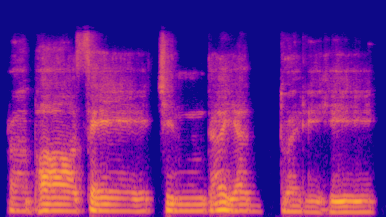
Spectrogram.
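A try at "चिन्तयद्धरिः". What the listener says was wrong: Dva, no, it is chintayat harihi, chintayadharihi. Dha. dharihi. No, you are saying dva. There is no vakara. There is no va. dha there. Dharihi.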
